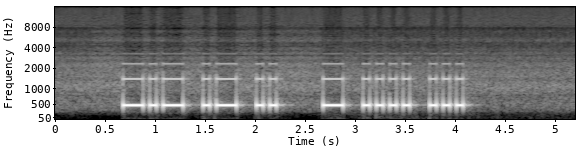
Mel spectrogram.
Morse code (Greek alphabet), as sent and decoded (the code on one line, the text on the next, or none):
-.- .- .. / - .... ...
ΚΑΙ ΤΗΣ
